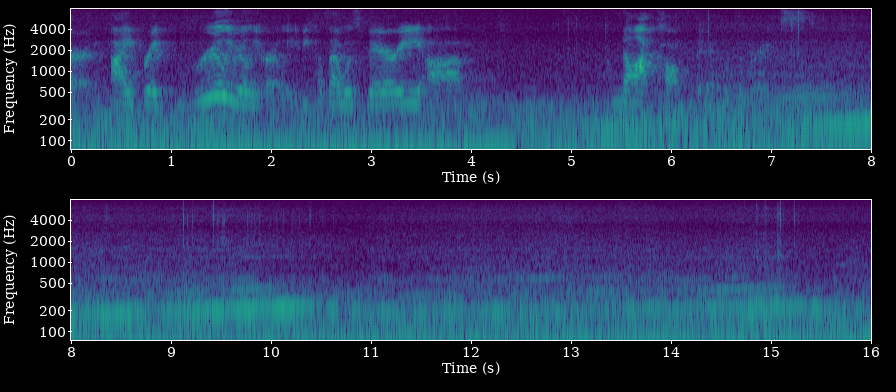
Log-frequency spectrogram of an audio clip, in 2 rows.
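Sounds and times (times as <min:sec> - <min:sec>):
car engine accelerating hard: 0:03.5 - 0:16.0.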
